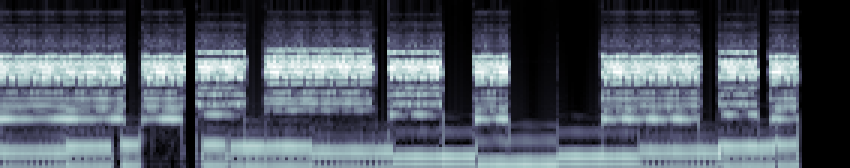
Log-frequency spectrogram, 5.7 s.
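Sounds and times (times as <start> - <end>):
dirty electro music: 0.1 - 3.4, 4.0 - 5.3.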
